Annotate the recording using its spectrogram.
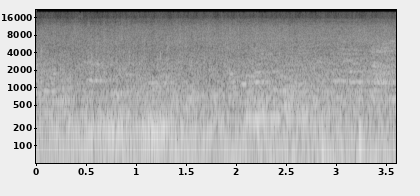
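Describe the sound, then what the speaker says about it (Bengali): Heavy rain pours steadily at Dakshineswar Kali Temple in Kolkata, a dense, loud hiss of drops on surfaces, with faint voices murmuring underneath. "এত বৃষ্টি হচ্ছে কোনো দিন এত বৃষ্টি হয়নি এর আগে প্রচণ্ড বৃষ্টি হচ্ছে"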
